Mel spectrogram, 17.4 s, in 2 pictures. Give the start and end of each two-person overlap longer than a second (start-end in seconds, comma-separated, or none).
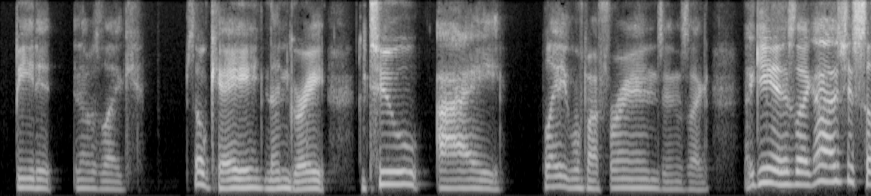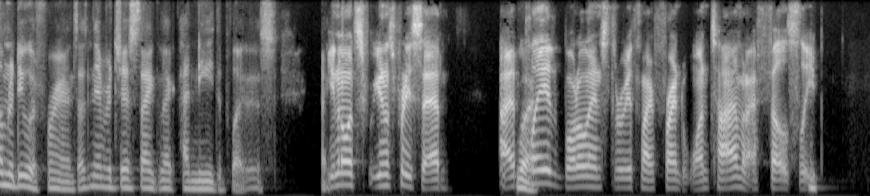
none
